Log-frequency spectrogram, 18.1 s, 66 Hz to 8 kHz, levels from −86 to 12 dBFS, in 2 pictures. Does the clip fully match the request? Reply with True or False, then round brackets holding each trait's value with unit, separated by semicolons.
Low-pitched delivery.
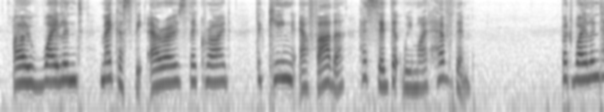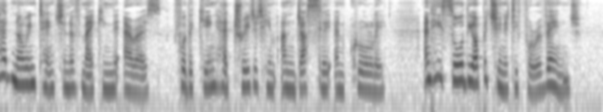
False (210 Hz)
